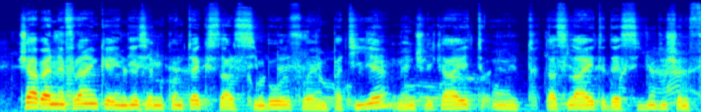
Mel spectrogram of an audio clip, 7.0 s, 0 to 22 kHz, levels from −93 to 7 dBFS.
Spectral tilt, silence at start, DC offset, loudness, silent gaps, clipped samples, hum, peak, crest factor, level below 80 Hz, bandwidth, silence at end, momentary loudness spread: -6 dB/octave; 0.2 s; under 0.1%; -25 LUFS; none; under 0.1%; none; -6 dBFS; 18 dB; -62 dBFS; 19 kHz; 0 s; 11 LU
